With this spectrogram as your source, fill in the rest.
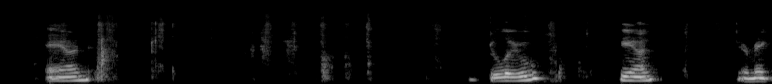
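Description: Cardboard rustles as a card is handled.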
